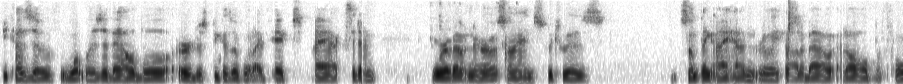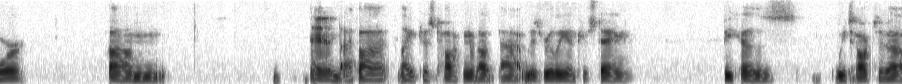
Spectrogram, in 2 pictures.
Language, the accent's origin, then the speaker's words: English; United States; I am from a little suburb outside of Washington, D.C.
